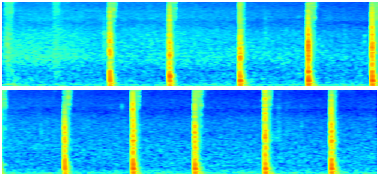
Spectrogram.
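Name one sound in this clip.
A stone tool knocks against a tree trunk in sharp, regular blows.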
